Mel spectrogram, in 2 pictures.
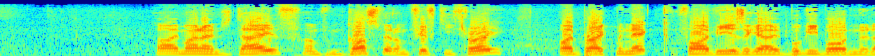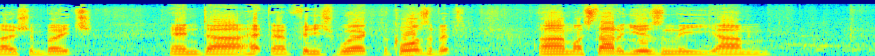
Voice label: BROKEN NECK TESTIMONIAL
